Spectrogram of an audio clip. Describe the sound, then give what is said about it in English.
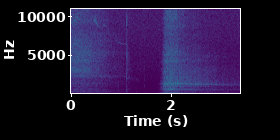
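A deep breath drawn in quietly through the nose, then a louder, airy exhale pushed out through the mouth that starts abruptly and slowly fades away. “let's just take a deep breath, shall we? In through the nose, out through the mouth.”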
